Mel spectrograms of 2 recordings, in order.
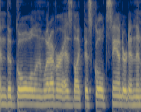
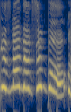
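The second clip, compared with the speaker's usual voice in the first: weepy drawn-out sobbing, very high and slow. Retelling a movie scene where she answers through tears: imitating Rachel McAdams crying. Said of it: "And she's crying".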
